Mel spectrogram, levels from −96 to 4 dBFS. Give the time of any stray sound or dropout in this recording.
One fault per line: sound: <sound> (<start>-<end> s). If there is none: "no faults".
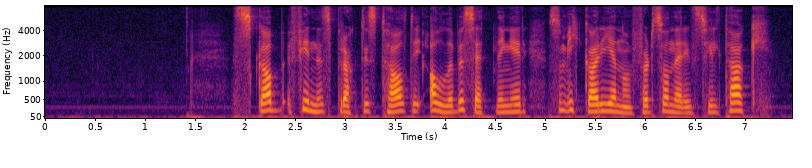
no faults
